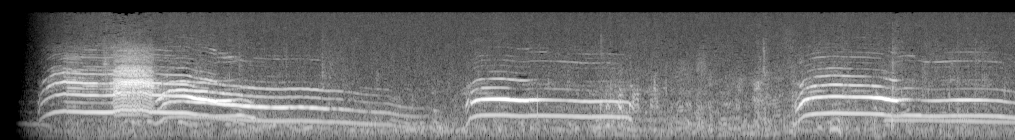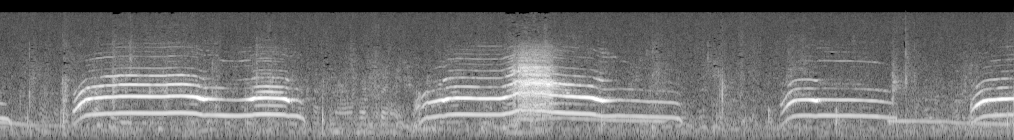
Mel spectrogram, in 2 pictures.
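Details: Domestic cats fighting, long drawn-out screaming yowls with strong harmonics, each wail sliding downward over one to two seconds, repeated about every two to three seconds, with a couple of harsh hissing spits between them.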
